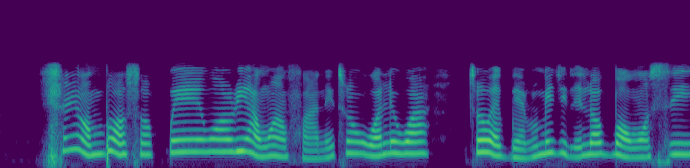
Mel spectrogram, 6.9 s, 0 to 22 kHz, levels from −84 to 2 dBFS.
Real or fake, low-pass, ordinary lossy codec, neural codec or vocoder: fake; 5.4 kHz; none; codec, 16 kHz, 4 kbps, X-Codec, WavLM features, trained on Multilingual LibriSpeech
